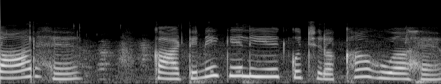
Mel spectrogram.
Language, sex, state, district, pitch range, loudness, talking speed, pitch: Hindi, female, Maharashtra, Mumbai Suburban, 255-360 Hz, -15 LUFS, 135 wpm, 295 Hz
